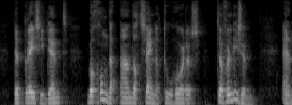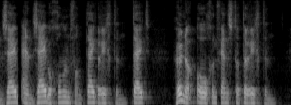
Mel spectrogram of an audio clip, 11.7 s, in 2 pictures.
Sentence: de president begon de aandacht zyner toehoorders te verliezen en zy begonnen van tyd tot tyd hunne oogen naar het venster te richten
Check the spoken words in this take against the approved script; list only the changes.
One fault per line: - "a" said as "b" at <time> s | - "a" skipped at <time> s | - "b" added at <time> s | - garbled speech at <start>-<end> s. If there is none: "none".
- "en zy" added at 6.2 s
- "tot" said as "richten" at 7.8 s
- "naar het" skipped at 10.2 s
